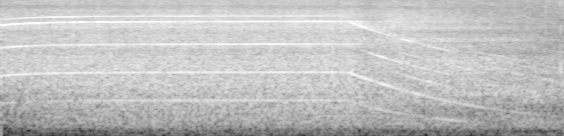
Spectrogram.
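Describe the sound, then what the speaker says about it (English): A lightweight vacuum cleaner running with a steady high-pitched whine over a broad rushing airflow, close and even, then the pitch slides downward near the end as the motor winds down; no talking. "It actually kind of sounds like a jet plane. So this is going to be one of the vacuums."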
